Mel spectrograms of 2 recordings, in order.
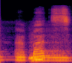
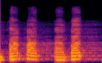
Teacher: tabats karena sifat huruf ta itu adalah harus keluar angin. Makhraj ta itu adalah adanya di ujung lidah ketemu dengan gigi seri atas.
